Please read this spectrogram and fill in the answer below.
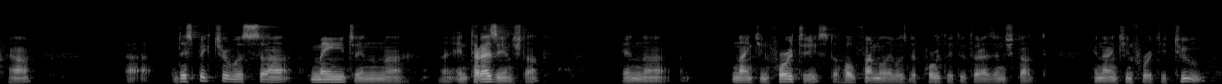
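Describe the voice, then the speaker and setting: A man speaks at a moderate pace with a Czech accent, his fairly low pitch showing ordinary variation. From Czech Republic. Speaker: EU program official. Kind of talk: presentation. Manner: halting.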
